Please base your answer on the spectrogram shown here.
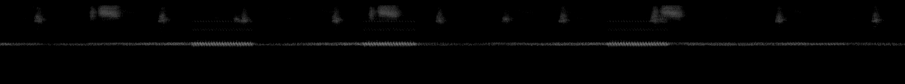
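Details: Warm summer night in Bulgarian grassland with crickets chirping: a constant high-pitched trill pulsing between softer and louder passages every second or two, overlaid by scattered very high insect clicks.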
